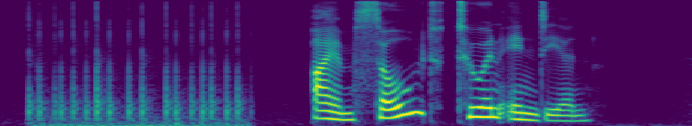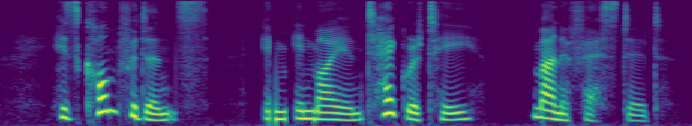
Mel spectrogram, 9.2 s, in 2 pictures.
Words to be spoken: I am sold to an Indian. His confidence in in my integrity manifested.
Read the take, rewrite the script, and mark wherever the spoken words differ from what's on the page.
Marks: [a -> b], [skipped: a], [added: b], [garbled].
I am sold to an Indian. His confidence in in my integrity manifested.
